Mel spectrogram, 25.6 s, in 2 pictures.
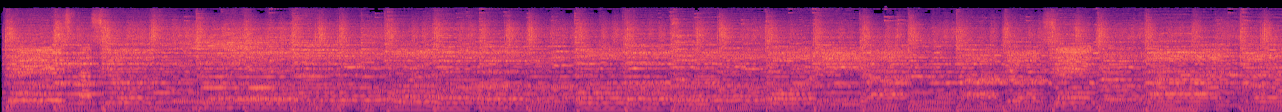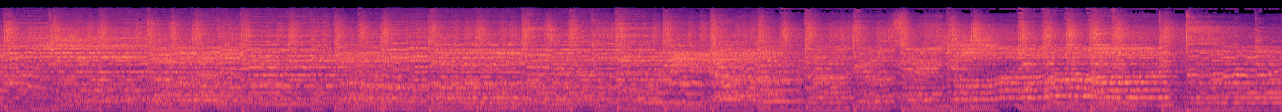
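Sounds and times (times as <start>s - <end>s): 
bass: 0.0s - 25.6s.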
